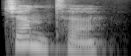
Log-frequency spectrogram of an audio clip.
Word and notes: junta: British English

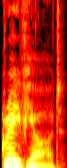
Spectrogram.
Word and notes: graveyard: British English

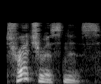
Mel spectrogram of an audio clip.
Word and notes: treacherousness: British English

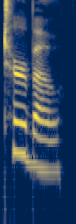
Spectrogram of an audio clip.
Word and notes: turbo: American English

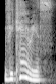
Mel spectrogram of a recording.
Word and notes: vicarious: British English

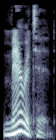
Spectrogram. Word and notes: merited: British English

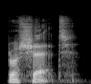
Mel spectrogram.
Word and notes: brochette: British English

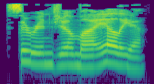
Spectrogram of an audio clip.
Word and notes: syringomyelia: British English

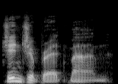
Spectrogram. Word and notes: gingerbread man: British English

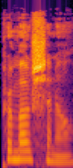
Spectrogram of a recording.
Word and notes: promotional: American English

